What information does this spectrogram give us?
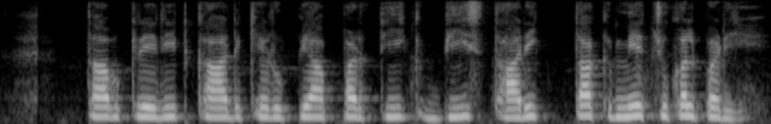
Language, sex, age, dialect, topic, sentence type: Maithili, female, 18-24, Angika, banking, question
